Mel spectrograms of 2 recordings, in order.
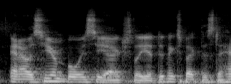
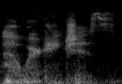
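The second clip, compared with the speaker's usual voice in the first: tiny whispered mock-timid reply; barely audible, timid imitation; anxious cat person; 15 dB quieter than usual. Audience member answers for cat people, meekly whispered.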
